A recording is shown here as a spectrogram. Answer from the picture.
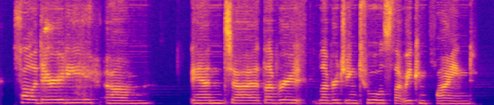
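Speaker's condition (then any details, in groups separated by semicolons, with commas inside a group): No condition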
